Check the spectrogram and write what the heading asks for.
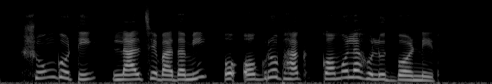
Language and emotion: Bengali, neutral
